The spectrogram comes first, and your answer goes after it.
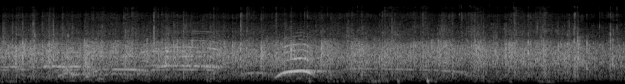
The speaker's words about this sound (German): Und deswegen wollen wir Pastor Andreas Sommer mit einem Riesenapplaus gemeinsam begrüßen in der K21.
